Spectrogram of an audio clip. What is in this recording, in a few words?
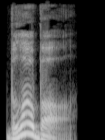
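"blowball", British English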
